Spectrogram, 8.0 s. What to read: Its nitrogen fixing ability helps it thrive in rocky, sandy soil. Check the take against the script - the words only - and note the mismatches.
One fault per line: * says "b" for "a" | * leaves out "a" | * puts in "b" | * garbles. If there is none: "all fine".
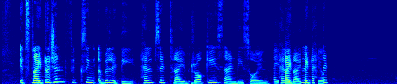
* leaves out "in"
* garbles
